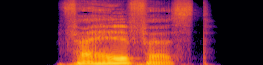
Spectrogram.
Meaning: second-person singular subjunctive I of verhelfen
- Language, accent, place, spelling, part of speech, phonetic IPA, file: German, Germany, Berlin, verhelfest, verb, [fɛɐ̯ˈhɛlfəst], De-verhelfest.ogg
